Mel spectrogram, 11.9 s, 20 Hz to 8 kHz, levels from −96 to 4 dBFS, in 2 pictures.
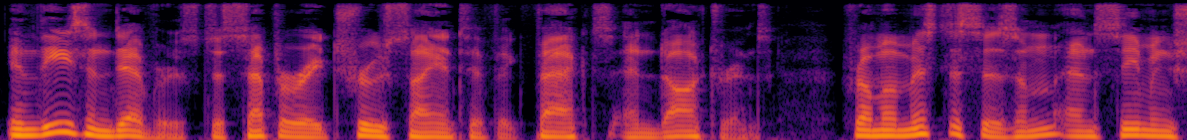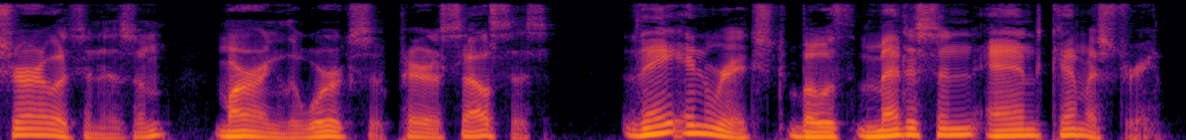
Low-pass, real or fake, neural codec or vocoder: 7.2 kHz; real; none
